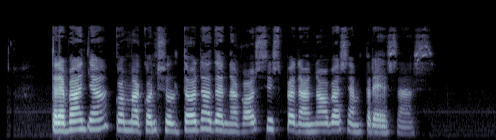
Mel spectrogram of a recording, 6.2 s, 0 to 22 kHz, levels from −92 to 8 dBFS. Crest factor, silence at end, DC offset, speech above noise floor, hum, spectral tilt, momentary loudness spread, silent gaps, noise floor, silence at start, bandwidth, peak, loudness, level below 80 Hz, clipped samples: 24 dB; 0.9 s; under 0.1%; 52 dB; none; -3.5 dB/octave; 16 LU; none; -76 dBFS; 0.65 s; 11.5 kHz; 0 dBFS; -23 LUFS; -80 dBFS; under 0.1%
